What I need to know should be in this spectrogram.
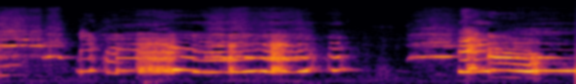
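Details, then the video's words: Pet Border Terrier howling along in a drawn-out, wavering, tuneful voice while a girl encourages it to sing. Two long, rising and falling howls are separated by a brief pause. "Border Terrier singing"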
